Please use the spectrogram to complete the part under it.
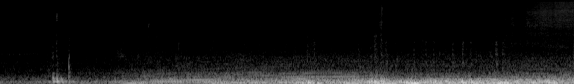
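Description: Inside a 2019 Mazda3 AWD sedan on rough road, a low engine and road rumble builds steadily, with faint bumps and thuds from the pavement.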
